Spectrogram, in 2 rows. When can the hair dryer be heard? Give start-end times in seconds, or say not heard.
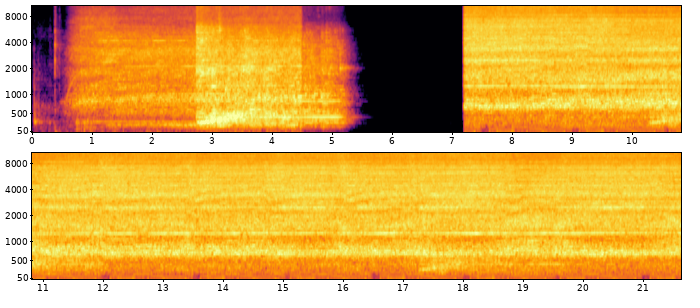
0.0-4.5, 7.2-21.6.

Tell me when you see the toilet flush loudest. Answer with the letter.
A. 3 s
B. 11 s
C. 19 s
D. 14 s
A.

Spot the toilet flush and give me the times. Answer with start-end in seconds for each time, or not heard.
2.7-5.2, 10.2-12.1, 17.2-19.6.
